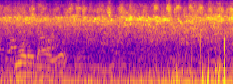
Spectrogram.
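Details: Parrots on a breeding farm, about a hundred talking parrots in cages: a short, wavering, speech-like phrase opens over a constant high hiss of many parrots chattering and screeching together, with a few sharp squawks near the end.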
